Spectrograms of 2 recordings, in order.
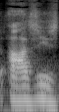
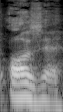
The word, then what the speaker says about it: Åse: And it's wonderful to compare it to the previous work in the suite, which is Ozzy's Death, or it's pronounced actually Åse, I understand, from some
